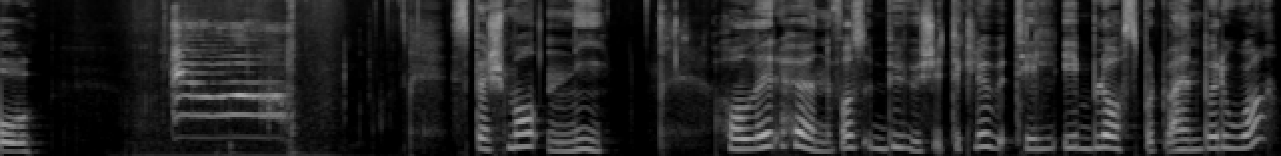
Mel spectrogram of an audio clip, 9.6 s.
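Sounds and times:
speech: 0:00.0 - 0:00.3, 0:03.5 - 0:04.6, 0:05.4 - 0:09.6
cat meowing: 0:01.1 - 0:02.3.

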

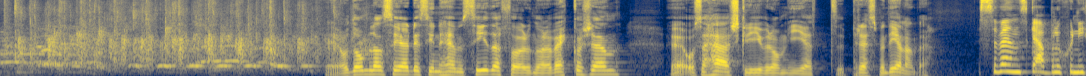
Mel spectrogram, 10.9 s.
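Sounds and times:
applause: 0:00.0 - 0:04.4
speech: 0:03.2 - 0:10.8.

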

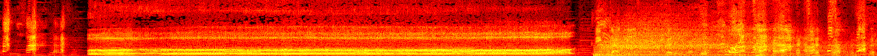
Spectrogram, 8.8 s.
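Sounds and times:
laughter: 0:00.0 - 0:01.0, 0:06.0 - 0:08.7
person imitating a deep-voiced scream: 0:00.9 - 0:05.9.

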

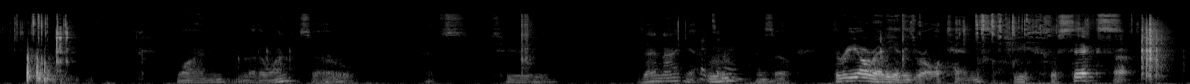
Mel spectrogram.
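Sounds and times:
dice clattering on a hard surface: 0:00.0 - 0:00.8, 0:09.0 - 0:11.8
speech: 0:01.8 - 0:03.6, 0:04.3 - 0:05.6, 0:06.4 - 0:11.6.

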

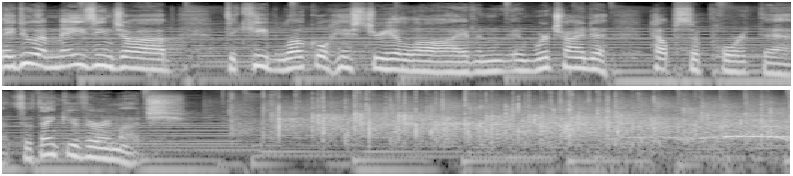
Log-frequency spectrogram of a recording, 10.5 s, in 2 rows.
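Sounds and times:
speech: 0:00.0 - 0:06.5
audience applause: 0:06.8 - 0:10.5.

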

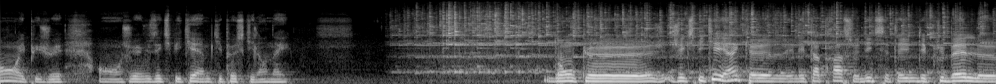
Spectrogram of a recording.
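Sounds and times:
speech: 0:00.0 - 0:03.0, 0:05.4 - 0:09.9
bells worn by grazing sheep in the mountains: 0:03.9 - 0:09.9.

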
